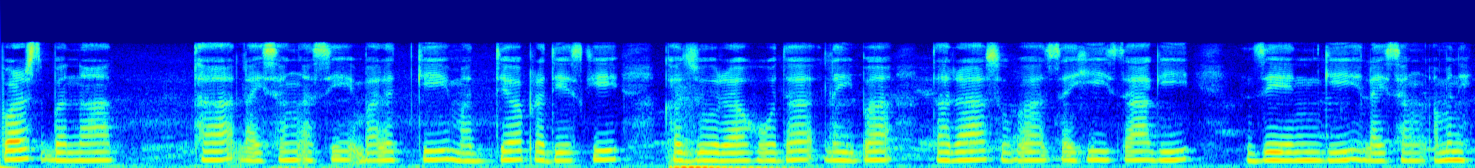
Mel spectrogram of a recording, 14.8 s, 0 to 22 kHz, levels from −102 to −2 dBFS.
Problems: background conversations at intervals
